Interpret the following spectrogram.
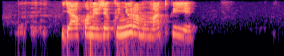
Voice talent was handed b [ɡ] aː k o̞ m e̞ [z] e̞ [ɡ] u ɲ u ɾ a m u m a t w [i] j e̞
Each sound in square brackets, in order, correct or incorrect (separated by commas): incorrect, incorrect, incorrect, correct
